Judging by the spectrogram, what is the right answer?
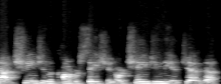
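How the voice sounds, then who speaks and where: At a moderate pace, a woman with an American accent talks in a plain, everyday voice at a fairly high pitch. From US Northeast. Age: 50s. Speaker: panelist, community leader. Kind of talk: panel discussion.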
